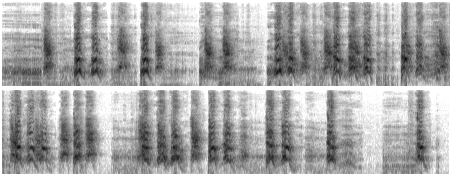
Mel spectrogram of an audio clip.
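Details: Dog angry at someone trespassing on its place, barking and retreating: loud, hoarse barks in quick bursts of three to five with short pauses, a few low growly undertones between bursts.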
